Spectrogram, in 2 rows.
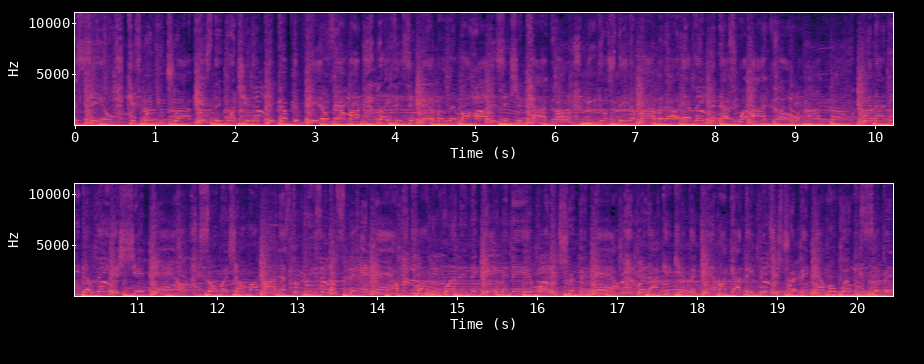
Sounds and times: Music: 0:00.0 - 0:20.4.

